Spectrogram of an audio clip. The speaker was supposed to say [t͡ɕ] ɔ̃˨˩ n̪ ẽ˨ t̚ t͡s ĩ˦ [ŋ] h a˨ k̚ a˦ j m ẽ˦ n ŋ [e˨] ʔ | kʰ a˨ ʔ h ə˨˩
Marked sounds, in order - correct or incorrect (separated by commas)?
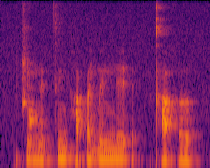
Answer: correct, correct, incorrect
